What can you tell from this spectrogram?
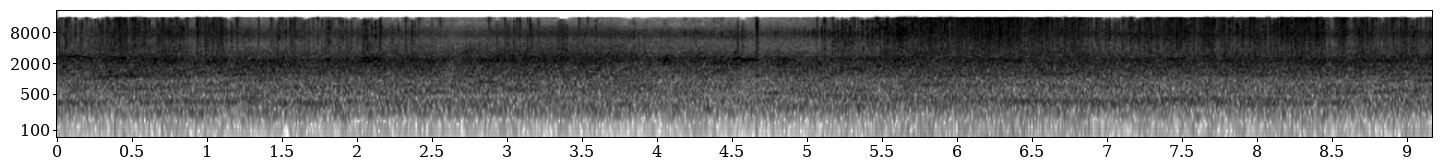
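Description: A pack of figure-8 race cars running flat out around a paved short track, their engines merging into one loud, steady din, heard through a phone's microphone.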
